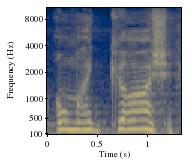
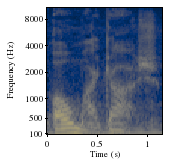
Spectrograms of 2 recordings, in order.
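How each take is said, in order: First: Higher, slow marveling oh my gosh; awestruck. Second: Soft, slow, breathless oh my gosh; hushed awe. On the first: Realizing the anger is really a huge smile, awestruck. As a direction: savor it in wonder. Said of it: "I'm going". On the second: Seeing Jesus descend over the circle, hushed awe. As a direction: let the awe drain your voice to a hush. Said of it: "and I go". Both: Retold or imitated.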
